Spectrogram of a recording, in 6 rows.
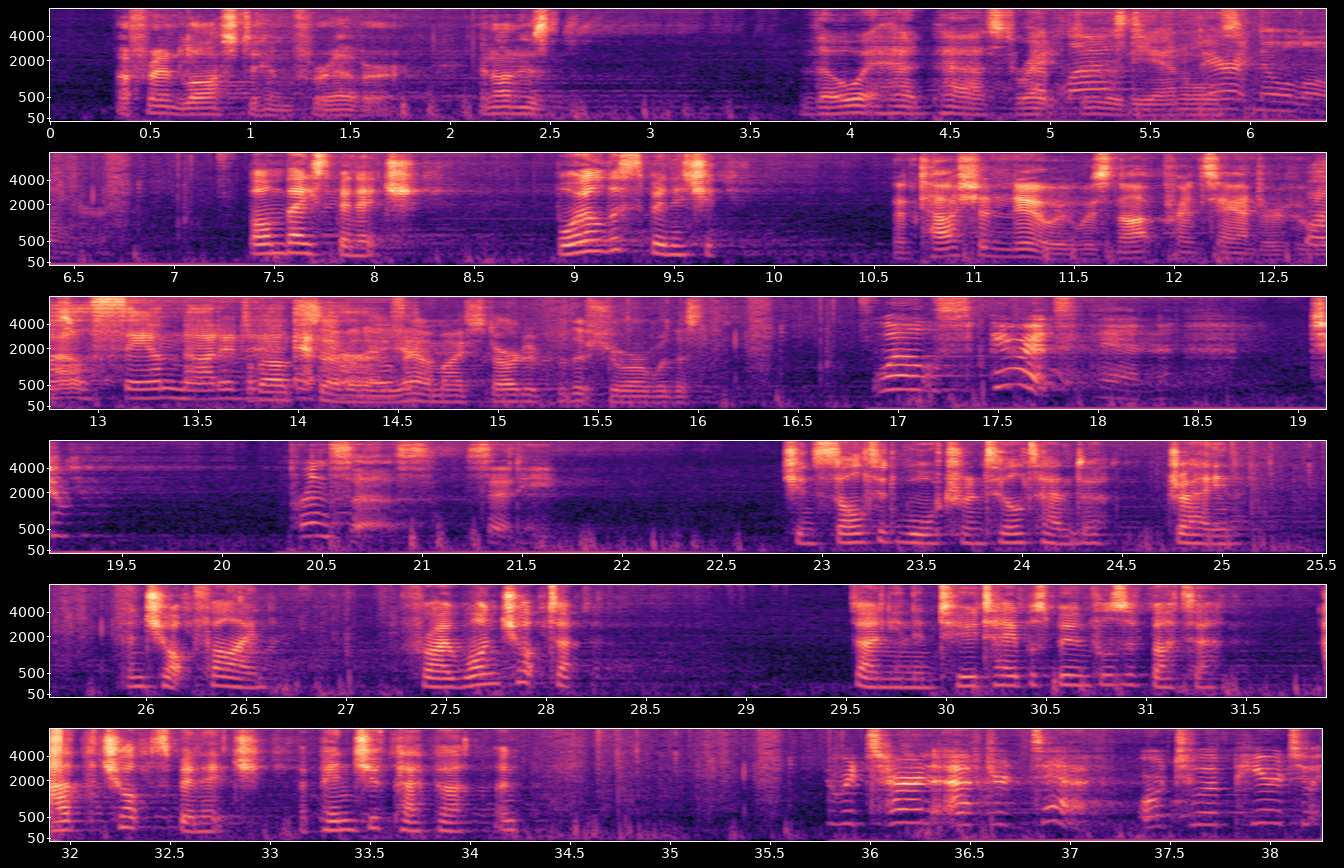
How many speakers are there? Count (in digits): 8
